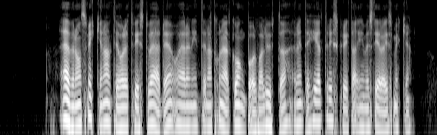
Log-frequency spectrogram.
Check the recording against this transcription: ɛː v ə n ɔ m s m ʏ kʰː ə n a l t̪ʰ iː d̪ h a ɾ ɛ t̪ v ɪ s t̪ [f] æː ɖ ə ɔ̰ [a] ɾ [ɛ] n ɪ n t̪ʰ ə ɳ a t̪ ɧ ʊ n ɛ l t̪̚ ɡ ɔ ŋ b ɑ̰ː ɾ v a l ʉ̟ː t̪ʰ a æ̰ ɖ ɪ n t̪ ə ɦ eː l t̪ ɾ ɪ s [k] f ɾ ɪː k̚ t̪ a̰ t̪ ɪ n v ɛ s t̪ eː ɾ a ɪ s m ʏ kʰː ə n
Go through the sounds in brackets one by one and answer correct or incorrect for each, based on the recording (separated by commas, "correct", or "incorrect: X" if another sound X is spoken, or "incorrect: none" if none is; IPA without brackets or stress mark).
incorrect: v, incorrect: æ, correct, correct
